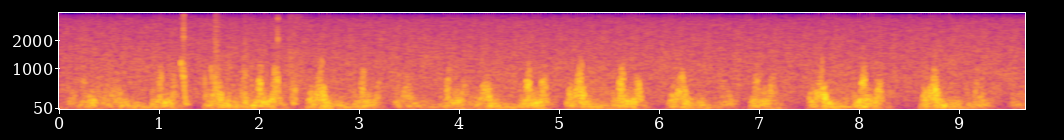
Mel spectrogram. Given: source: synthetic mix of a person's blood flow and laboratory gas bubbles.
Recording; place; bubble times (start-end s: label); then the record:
Doppler ultrasound of blood flow; precordium
1.20-1.32 s: bubbles
1.45-1.73 s: bubbles
1.79-1.91 s: bubbles
2.13-2.26 s: bubbles
2.29-2.45 s: bubbles
From the record:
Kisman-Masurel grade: 211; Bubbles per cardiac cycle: several, 3 to 8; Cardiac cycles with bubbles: 1 to 10%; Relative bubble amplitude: barely perceptible (0.100 to 0.250); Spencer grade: 1 (occasional bubble signal discernible with the cardiac motion signal, with majority of cardiac periods free of bubbles); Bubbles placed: only in the low amplitude regions of the cardiac cycle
